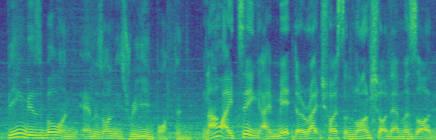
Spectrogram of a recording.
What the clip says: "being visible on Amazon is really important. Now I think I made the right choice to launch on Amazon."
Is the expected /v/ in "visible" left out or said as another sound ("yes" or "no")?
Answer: no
